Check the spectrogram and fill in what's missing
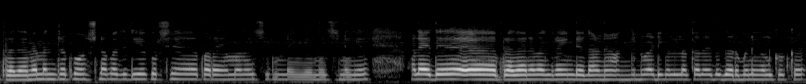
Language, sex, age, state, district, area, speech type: Malayalam, female, 18-30, Kerala, Kozhikode, rural, spontaneous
